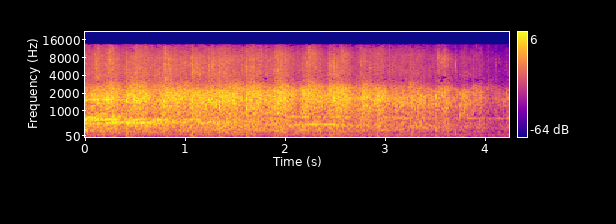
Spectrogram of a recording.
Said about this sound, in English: Whose first time is it here tonight? Wow. Let's give them a clap of hands again.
